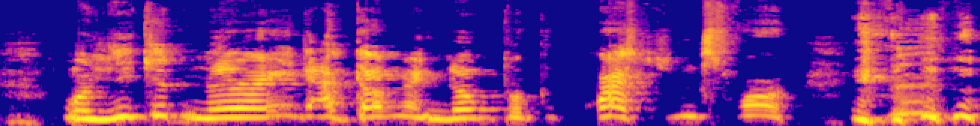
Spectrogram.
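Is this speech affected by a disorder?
Yes: cerebral palsy; congenital, since birth.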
